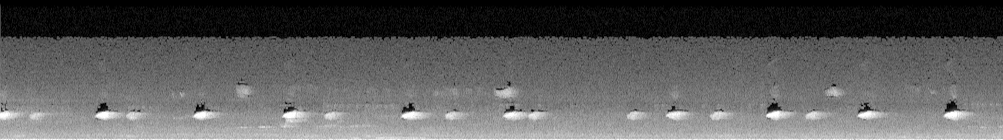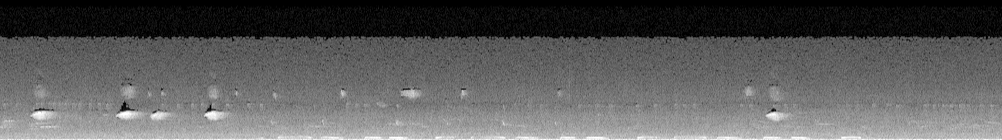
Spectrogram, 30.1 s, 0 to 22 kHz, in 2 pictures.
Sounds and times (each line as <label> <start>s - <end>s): birds 1.4s - 8.3s
birds 9.4s - 30.0s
